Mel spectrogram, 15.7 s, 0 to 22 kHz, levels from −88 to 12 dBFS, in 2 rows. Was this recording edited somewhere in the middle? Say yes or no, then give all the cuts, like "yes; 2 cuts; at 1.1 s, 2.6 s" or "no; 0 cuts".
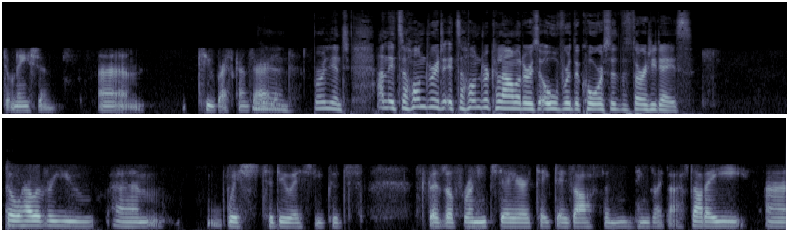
yes; 2 cuts; at 7.9 s, 14.7 s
